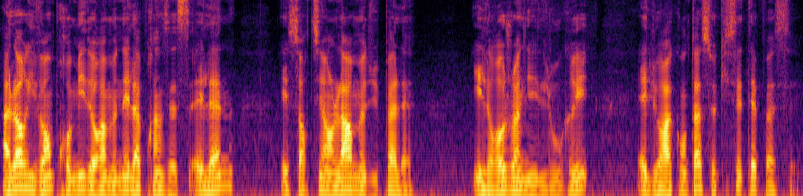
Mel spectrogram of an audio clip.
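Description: A man narrating a fairy tale in a calm, measured reading voice. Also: medium pitch.

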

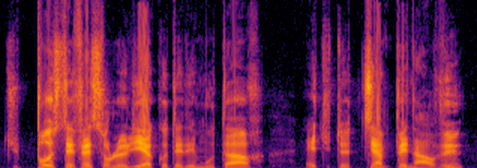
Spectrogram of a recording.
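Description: A menacing, edgy gang boss growls his orders, put on by a man reading a storybook. The voice is bright and forceful, and he snaps out his threats. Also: mid-range voice, lively intonation, moderate pace, dry recording. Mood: threatening. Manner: gruff and threatening. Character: menacing, nervous male gang leader with a squint.

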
